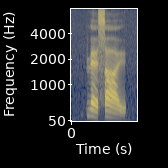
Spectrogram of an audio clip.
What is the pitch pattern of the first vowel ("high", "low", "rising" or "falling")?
falling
